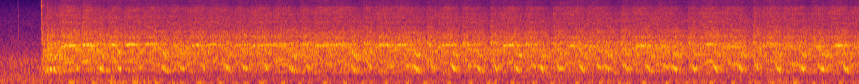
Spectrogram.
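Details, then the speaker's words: Barn-find Yamaha Vmax, not run in years, on starting fluid with no throttle: the starter turns over in a slow, even chug of about five to six beats a second with no catch; slow cranking from a weak battery. "I don't know how much power we got on this battery. It's cranking so slow."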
